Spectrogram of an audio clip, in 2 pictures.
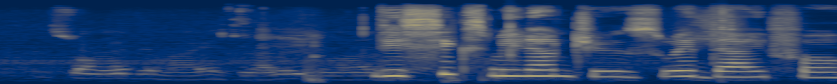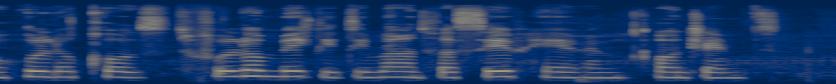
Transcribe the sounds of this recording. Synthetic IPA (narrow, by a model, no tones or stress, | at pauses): ðisiksmiljɔ̃nd͡ʒuzwedaɪfɔholokʰɔstfɔlomek̚dədimãndfɔsefhɛvɛ̃nɔdɹɛ̃nt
